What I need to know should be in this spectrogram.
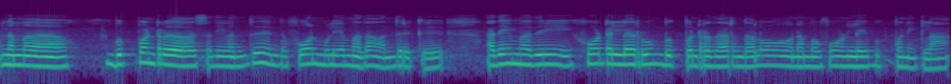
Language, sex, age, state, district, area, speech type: Tamil, female, 30-45, Tamil Nadu, Pudukkottai, urban, spontaneous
